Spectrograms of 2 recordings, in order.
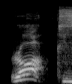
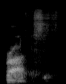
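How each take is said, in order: First: Loud, punchy dwarf shout of one word; dwarf impression. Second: Said in the usual way. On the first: Player performs a dwarf for the barkeep, loud and gruff. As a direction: belt it out like a dwarf. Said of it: "impression of a dwarf saying rocks". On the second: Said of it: "how would Torbjorn say".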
